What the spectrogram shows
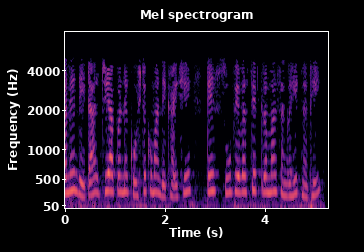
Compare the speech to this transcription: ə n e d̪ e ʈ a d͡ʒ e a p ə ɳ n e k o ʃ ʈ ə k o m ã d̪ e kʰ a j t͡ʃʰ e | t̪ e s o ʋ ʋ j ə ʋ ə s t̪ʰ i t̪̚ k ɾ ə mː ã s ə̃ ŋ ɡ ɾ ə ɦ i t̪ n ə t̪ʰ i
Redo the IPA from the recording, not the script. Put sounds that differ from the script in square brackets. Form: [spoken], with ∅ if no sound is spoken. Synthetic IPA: ə n e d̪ e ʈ a d͡ʒ e a p ə ɳ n e k o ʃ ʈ ə k o m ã d̪ e kʰ a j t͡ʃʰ e | t̪ e s [u] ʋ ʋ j ə ʋ ə s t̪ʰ i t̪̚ k ɾ ə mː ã s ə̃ ŋ ɡ ɾ ə ɦ i t̪ n ə t̪ʰ i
